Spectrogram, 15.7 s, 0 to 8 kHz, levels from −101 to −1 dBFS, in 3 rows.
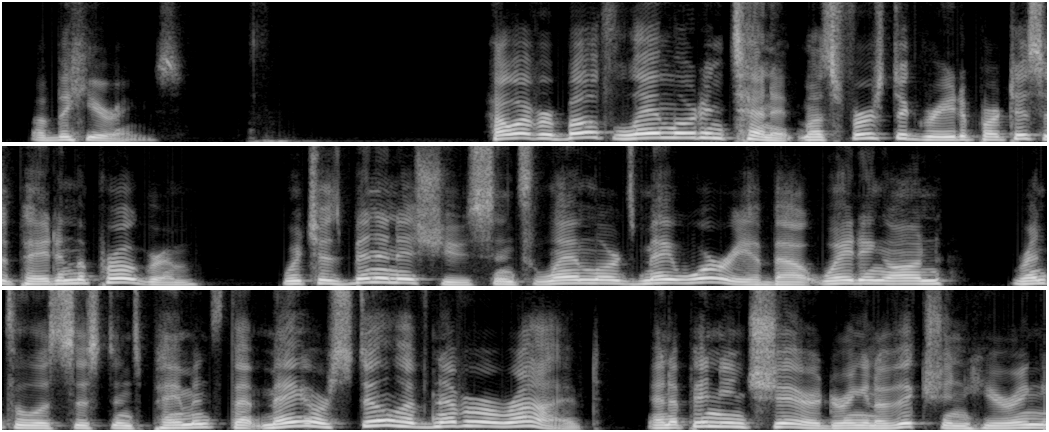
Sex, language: male, English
